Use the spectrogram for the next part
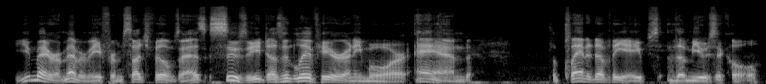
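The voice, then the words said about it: Troy McClure impression. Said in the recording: “I'd like to see a Troy. ... A Troy McClure? I'm Troy McClure.”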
